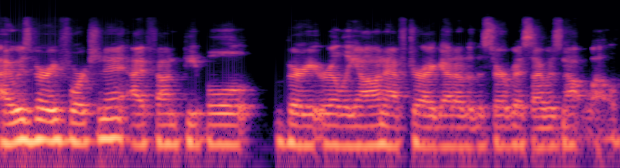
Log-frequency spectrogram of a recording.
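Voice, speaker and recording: A somewhat breathy man at medium pitch, very fast pace and monotone, flat intonation. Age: 20s. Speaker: veteran and college presenter. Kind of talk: conference presentation.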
